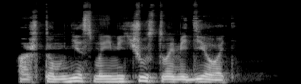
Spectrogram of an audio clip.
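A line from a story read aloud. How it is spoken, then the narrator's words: Sullen growl. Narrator (Russian): угрюмо прорычал Гарнео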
